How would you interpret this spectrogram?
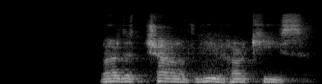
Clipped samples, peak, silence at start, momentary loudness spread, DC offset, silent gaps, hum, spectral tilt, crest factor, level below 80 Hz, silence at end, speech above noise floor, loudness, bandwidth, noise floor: under 0.1%; -12 dBFS; 1 s; 5 LU; under 0.1%; none; none; -4.5 dB/octave; 18 dB; -64 dBFS; 0.15 s; 54 dB; -29 LUFS; 12 kHz; -83 dBFS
